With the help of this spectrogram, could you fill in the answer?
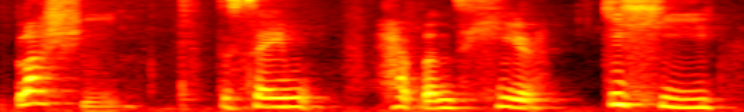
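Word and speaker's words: plašší: If you want to say shyer, someone is shyer, it would be plaší, funnily spelled with double sh, but we only pronounce one.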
